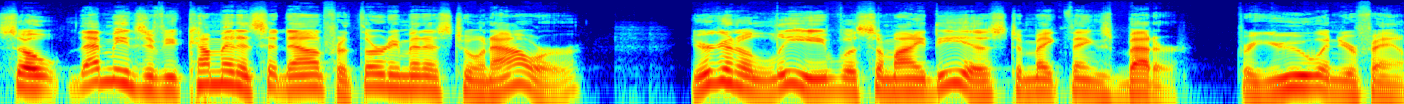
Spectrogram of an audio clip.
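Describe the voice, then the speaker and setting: At a very fast pace, a man speaks with a fairly high pitch and very wide pitch swings. The recording is very clean, with a silent background. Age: 60s. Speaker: radio co-host. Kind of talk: radio show talk.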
